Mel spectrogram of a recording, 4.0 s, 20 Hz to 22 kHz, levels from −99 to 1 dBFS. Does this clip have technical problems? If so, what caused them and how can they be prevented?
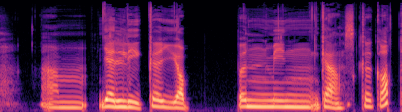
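No, nothing stood out as a technical problem on listening, so there is no cause to trace or prevention to suggest.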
